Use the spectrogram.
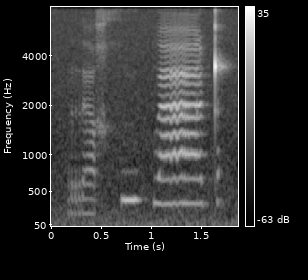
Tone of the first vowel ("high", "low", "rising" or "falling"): low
